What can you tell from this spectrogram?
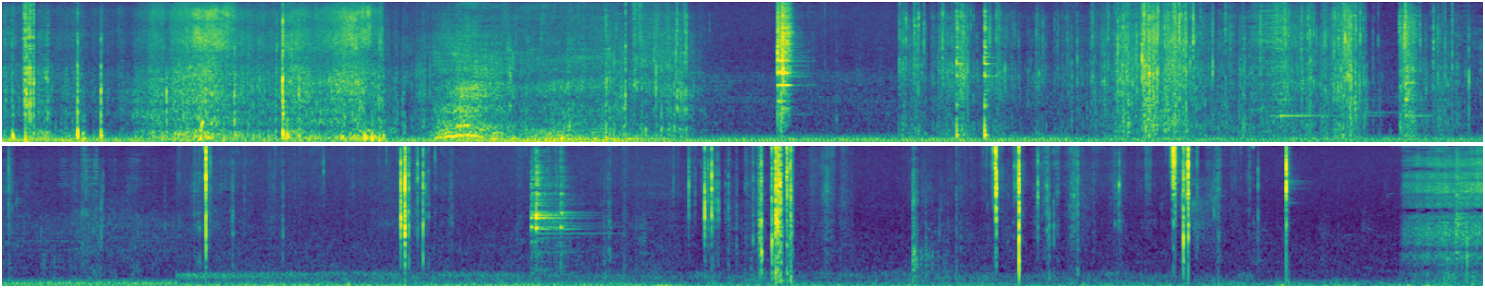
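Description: Camping gear being handled: fabric rustling as bags are packed into a plastic motorcycle top case, a plastic bag crinkling as a grill plate is pulled out, and wooden kindling sticks clacking against a perforated steel fire cylinder. Many sharp clicks and knocks, with a low steady hum in the background through the first half.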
